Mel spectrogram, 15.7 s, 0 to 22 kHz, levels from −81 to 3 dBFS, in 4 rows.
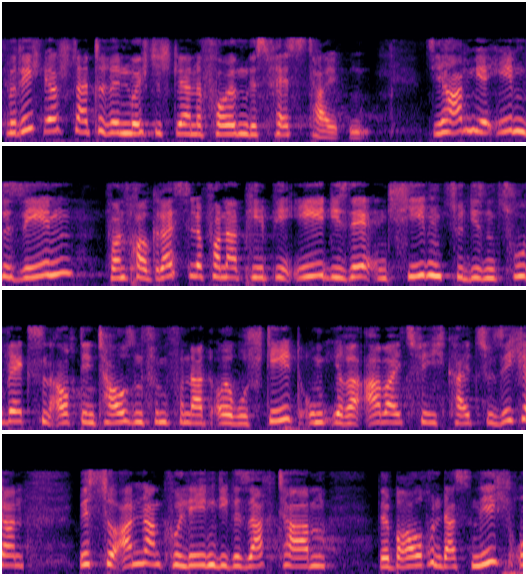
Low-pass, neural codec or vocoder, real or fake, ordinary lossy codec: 7.2 kHz; codec, 16 kHz, 2 kbps, FunCodec, trained on Chinese and English, 25 frames a second; fake; none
